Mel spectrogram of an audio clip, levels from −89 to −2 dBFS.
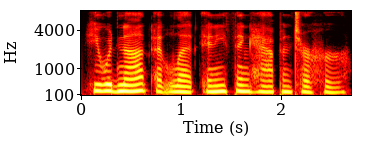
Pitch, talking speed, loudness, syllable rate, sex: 200 Hz, 175 wpm, -16 LUFS, 4.5 syllables/s, female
